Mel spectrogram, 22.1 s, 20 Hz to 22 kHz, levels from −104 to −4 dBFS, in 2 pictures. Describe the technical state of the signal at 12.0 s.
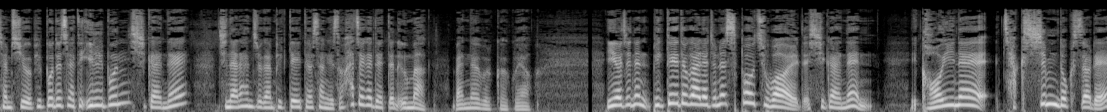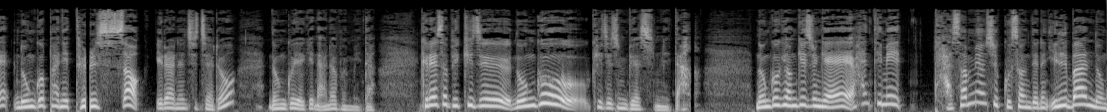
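A gap between chunks sits from 11.93 to 11.98 s, just before 12.0 s: the speech was delivered in 6-second pieces, and about 48 ms of silence opens at this join, so the sound breaks into a short hole.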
